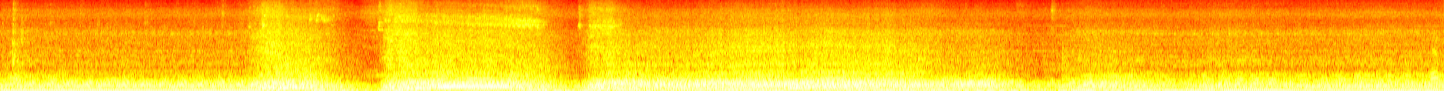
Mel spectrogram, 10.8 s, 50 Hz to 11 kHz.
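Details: Gen 1 non-VVTi Lexus-badged 1UZ-FE V8 in a jetboat, EGR deleted, on a Link ECU Atom, after being fixed from running on 6 cylinders, revs cleanly through several blips with no stumble; all eight cylinders are firing.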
